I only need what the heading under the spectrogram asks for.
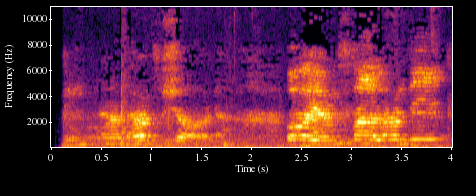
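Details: Two pet African grey parrots staying at a pet hotel in Tyresö, Sweden, talk in a childlike voice: several short mimicked phrases such as Swedish "Hej då" and "Hallå", with rising and falling tones, in a small indoor room.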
